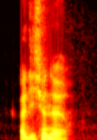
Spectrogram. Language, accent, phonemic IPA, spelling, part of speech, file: French, France, /a.di.sjɔ.nœʁ/, additionneur, noun, LL-Q150 (fra)-additionneur.wav
- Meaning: adder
